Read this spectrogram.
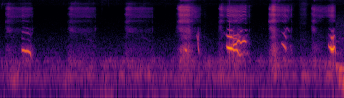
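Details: Sleeping female Holland Lop rabbit snoring, her flat face given as the cause: soft wheezy breaths, then louder snores with squeaky, whistle-like rising and falling tones, irregularly spaced.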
